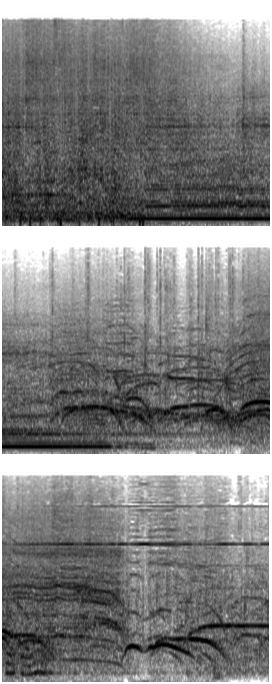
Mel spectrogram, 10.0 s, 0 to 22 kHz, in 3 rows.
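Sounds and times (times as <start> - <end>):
rock band sustained note: 0.0 - 8.4
audience whooping and cheering: 3.8 - 10.0.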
